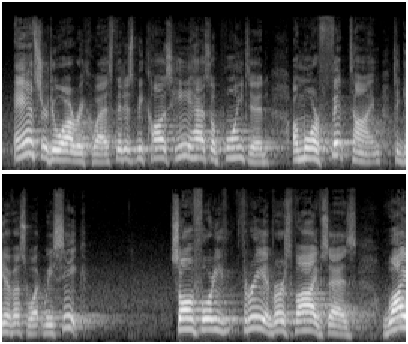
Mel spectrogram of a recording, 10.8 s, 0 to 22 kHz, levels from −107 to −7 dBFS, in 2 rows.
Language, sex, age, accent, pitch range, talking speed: English, male, 50-69, American, 180-230 Hz, 150 wpm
